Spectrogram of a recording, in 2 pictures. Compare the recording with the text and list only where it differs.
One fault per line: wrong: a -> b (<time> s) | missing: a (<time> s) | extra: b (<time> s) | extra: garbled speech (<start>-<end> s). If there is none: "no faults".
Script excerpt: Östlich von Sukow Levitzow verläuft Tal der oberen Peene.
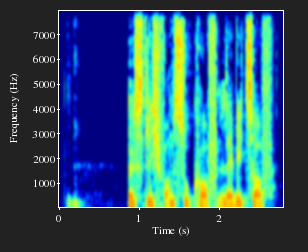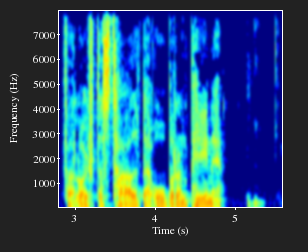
extra: das (3.3 s)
